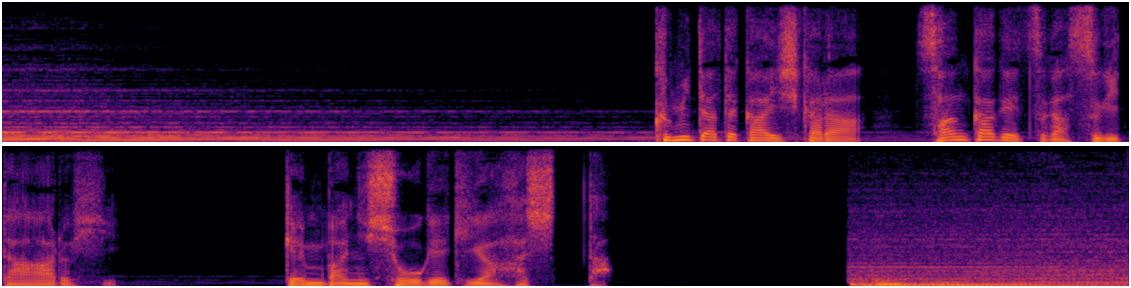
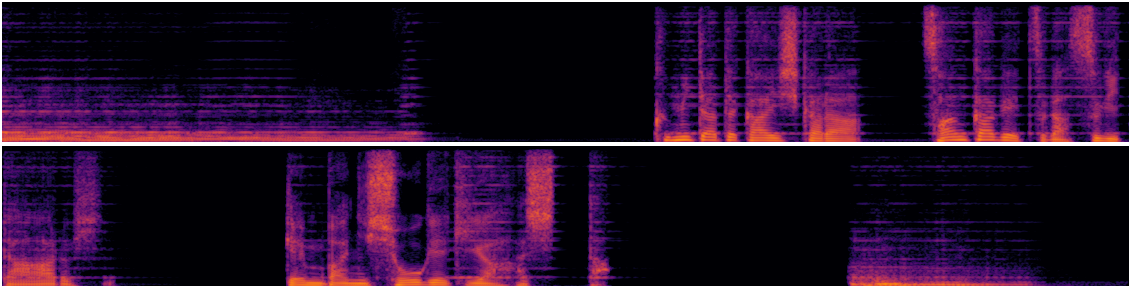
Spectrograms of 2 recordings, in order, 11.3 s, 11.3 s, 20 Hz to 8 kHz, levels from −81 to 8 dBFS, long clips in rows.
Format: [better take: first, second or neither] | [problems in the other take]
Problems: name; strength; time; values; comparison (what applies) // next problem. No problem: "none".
first | noise reduction (neural mask model RNNoise)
